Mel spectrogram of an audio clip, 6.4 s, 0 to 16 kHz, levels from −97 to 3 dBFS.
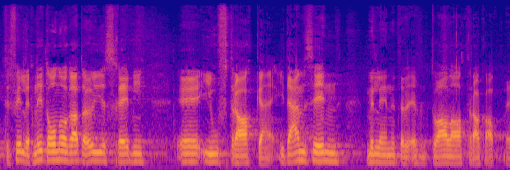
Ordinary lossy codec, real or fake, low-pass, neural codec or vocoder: AAC, 48 kbps; real; 14.4 kHz; none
